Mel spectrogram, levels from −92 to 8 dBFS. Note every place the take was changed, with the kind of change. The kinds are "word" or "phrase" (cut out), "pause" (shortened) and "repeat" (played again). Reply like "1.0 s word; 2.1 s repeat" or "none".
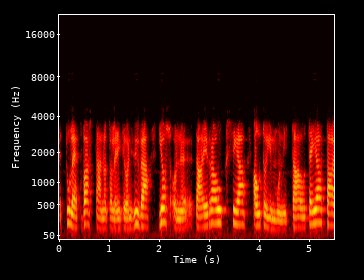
1.2 s word; 1.9 s pause; 2.7 s word; 3.8 s pause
